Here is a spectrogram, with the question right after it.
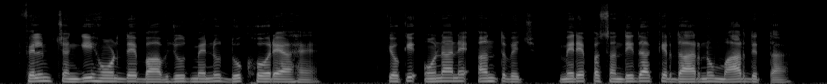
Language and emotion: Punjabi, sad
